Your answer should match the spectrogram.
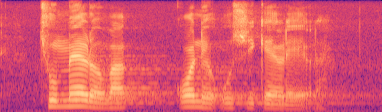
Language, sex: Venda, male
